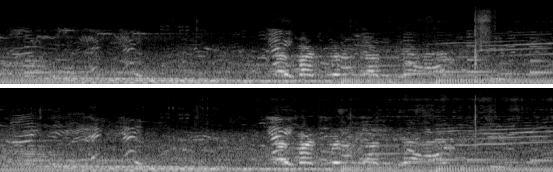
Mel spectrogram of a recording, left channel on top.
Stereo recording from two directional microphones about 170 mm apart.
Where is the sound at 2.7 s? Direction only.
35° right (ahead or behind).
